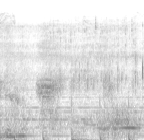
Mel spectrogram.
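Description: Water is drained off boiled rice for a Hyderabadi dum biryani, a steady splashing pour with soft, regularly spaced low thuds, fairly quiet and with no one talking.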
